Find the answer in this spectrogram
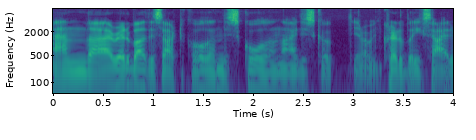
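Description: Here is a man with a Norwegian accent and a fairly low pitch. His intonation is monotone and flat. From rural Norway. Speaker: venture capital founder. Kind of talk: interview.

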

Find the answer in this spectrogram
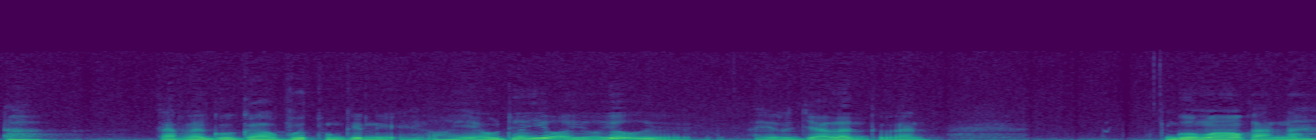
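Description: A man's medium-pitched voice with lively intonation, a moderate pace, and long, frequent pauses. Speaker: podcast host. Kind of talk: casual monologue. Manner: halting, many fillers.

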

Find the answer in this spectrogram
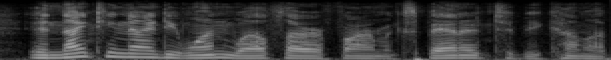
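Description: Over a quiet background, an ordinary speaking voice moves at a moderate pace with lively intonation. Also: man. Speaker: radio host. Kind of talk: radio interview. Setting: phone call.

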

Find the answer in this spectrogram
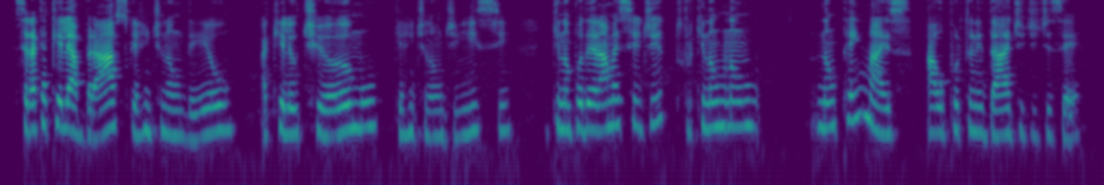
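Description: A woman with an unremarkable speaking voice and a fairly high pitch talks at a moderate pace with fairly even intonation, in a dry, close sound with no echo. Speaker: pharmacist and floral therapist, podcast co-host. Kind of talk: casual podcast chat.

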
